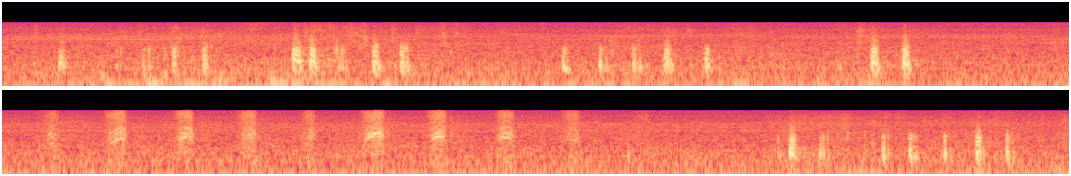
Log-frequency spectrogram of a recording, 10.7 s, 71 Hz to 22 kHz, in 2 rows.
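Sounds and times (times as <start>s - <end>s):
ferret clucking and huffing: 0.3s - 3.7s, 5.5s - 10.6s.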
